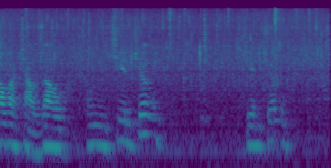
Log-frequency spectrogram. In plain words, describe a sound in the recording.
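Chopsticks stir shrimp in a metal frying pan.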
